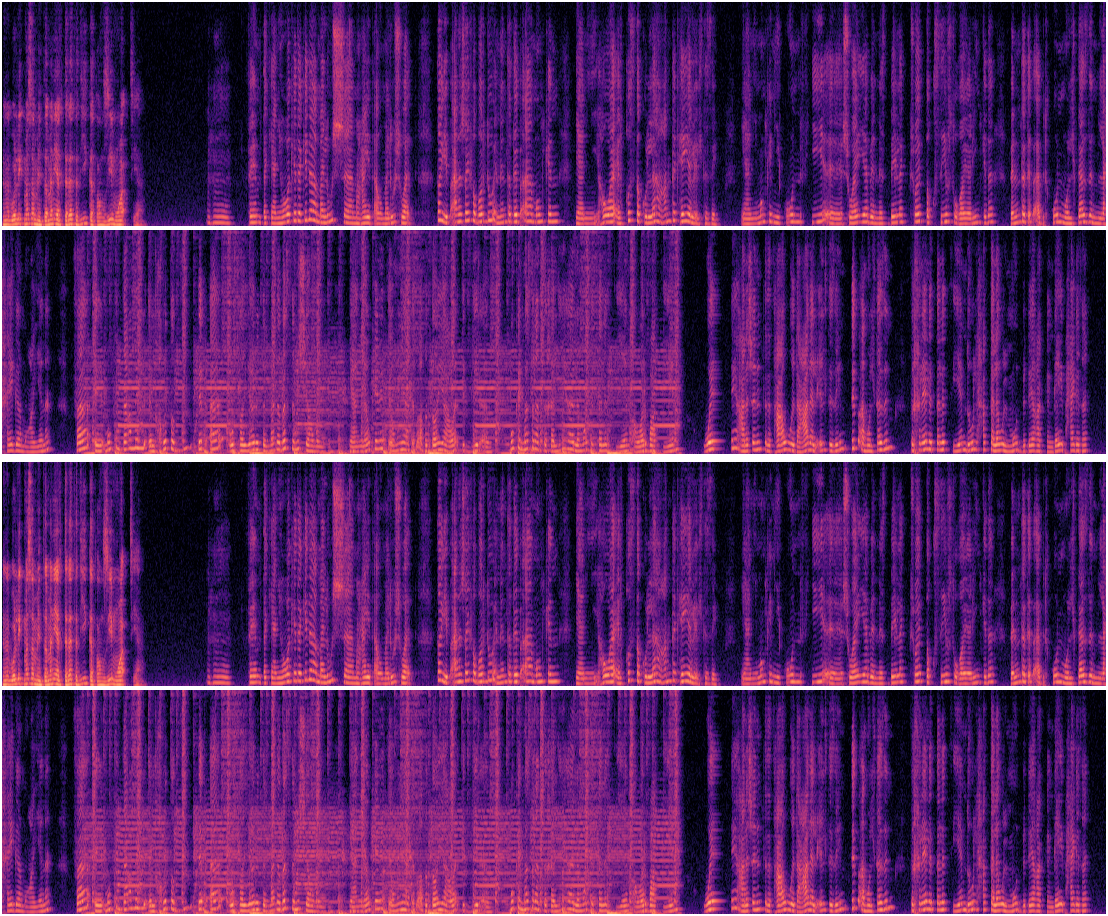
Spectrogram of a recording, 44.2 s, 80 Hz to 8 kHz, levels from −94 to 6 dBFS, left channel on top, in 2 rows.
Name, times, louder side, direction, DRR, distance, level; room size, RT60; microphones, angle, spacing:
voice 1, 0.0-2.8, right 1 dB, 80° right, 0.7 m, -19 dB
voice 2, 4.1-4.6 4.9-11.1 11.5-14.3 14.8-19.8 20.2-23.0 23.5-28.6 29.0-31.9 32.2-35.6 36.1-39.9 40.3-43.8, equal, 5° left, 0.4 m, -23 dB
sound 1, 23.7-35.6, equal, 55° right, 0.8 m, -25 dB
3.3 x 2.1 x 2.8 m
head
